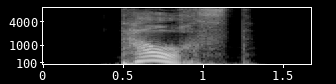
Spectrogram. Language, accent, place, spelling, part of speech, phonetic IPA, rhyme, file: German, Germany, Berlin, tauchst, verb, [taʊ̯xst], -aʊ̯xst, De-tauchst.ogg
- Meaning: second-person singular present of tauchen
